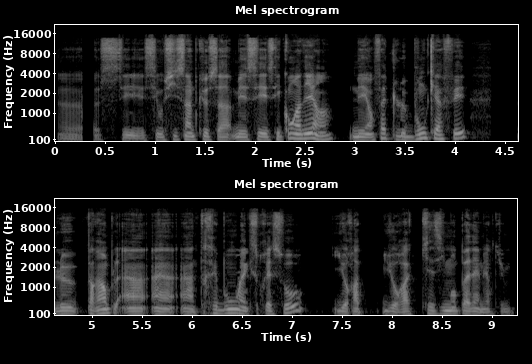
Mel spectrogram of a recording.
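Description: A man with a fairly low voice chats casually as a guest on a live stream. He laughs often and keeps dropping English words into his sentences. The sound is dry and close, with no room around it. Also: expressive, a little fast, dry recording.

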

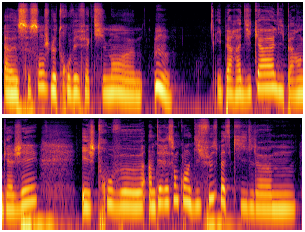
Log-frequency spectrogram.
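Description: A woman's voice: medium pitch, darkish tone. A woman with a southern French accent who talks enthusiastically in a casual panel discussion, using many fillers.

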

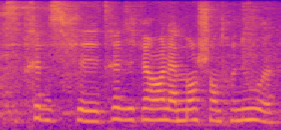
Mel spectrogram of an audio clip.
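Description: A young woman, a podcast guest, talking casually in a hostel and often pausing to search for words. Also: medium pitch, flat delivery, dark tone, a little hiss or hum. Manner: hesitant, pauses to search for words. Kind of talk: casual conversation.

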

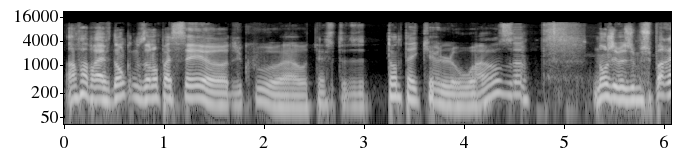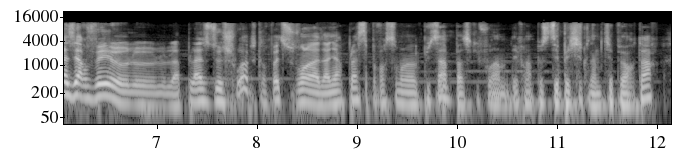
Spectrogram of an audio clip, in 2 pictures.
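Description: A man's voice: medium pitch, lively intonation, brisk, gravelly, darkish tone. Chatty man explaining a game. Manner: many fillers and restarts while explaining. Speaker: podcast host. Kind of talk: casual chat, explaining a game.

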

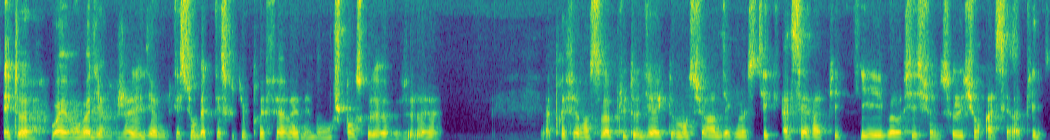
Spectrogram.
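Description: A man with a somewhat low-pitched voice hosts an informal conversation. He comments and asks questions in a casual interviewing style. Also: fairly even intonation, fairly quick. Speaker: podcast co-host, interviewer.

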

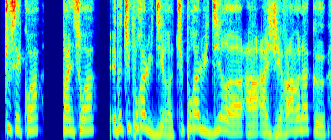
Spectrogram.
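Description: A man's voice: sits high, animated, moderate pace, a little mellow, no echo, clean studio sound, pitched above the performer's own voice. Man doing a ranting Marseille café worker. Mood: exasperated. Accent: Marseille French, put on. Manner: exasperated, theatrical rants. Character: hot-headed southern French male café worker. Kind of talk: live improv comedy scene.

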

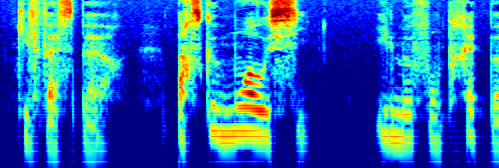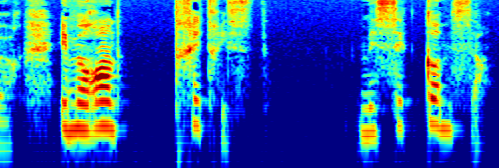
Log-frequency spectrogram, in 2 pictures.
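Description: A woman's voice: mid-range voice, no echo, clean studio sound, voice pushed up. A woman voicing a grieving mother who coaxes and pleads with her small son in a read story. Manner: pleading, soothing, then urgent.

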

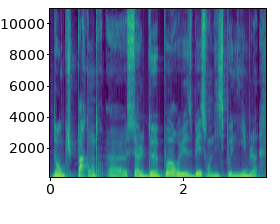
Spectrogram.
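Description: A man hosting a casual tech podcast chat, excitable, with punchy exclamations as he presents hardware. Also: high-pitched, normal speed.

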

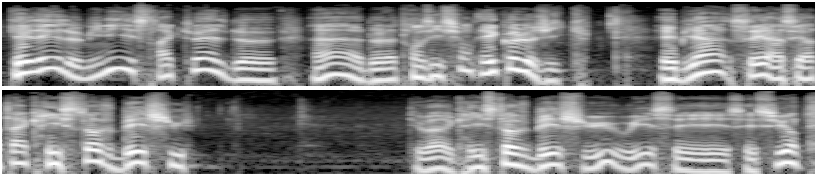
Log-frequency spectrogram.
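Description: A man's voice: a little high, lively intonation, unhurried, mellow, no echo. A man hosting a casual press review, chatty and sarcastic, with many fillers and asides. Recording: dull lo-fi sound.

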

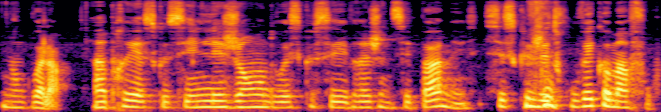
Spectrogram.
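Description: A woman's voice: fairly low pitch, flat delivery, fairly quick, slightly rough. Woman sharing trivia in casual chat. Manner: informative, leads the discussion. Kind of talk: casual chat with presented facts.

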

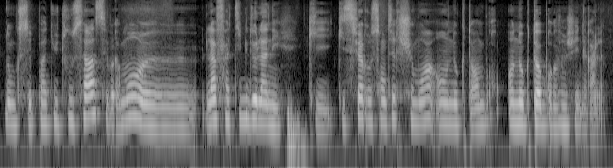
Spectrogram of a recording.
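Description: This solo podcast host sounds tired and worn out, her warm, lowish voice keeping fairly even intonation at normal speed with hardly any pauses. Still, she talks hesitantly, full of filler sounds and restarts, in a casual style.

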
